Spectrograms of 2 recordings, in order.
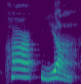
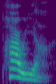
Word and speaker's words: paryon: So he gave me this word, paryon. And so I pronounced it paryon. And I want everybody to say it. You don't have to unmute yourself, but say paryon, paryon. That's how I pronounce it, paryon.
